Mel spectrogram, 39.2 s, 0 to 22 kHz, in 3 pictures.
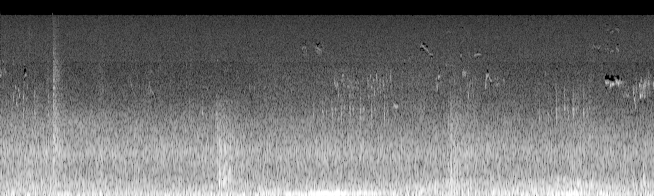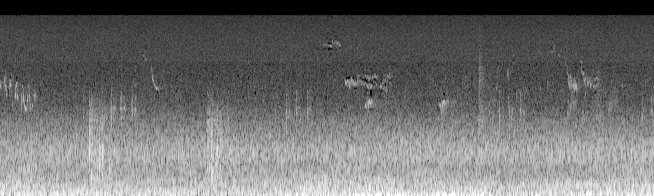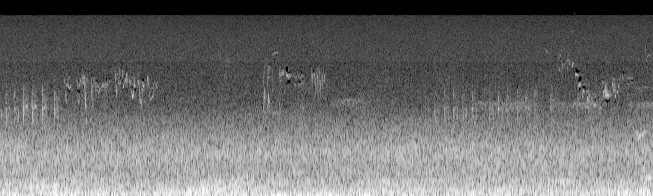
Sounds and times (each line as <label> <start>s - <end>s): bird sounds 0.0s - 1.3s
bird sounds 2.4s - 14.0s
bird sounds 14.8s - 16.4s
bird sounds 18.0s - 21.0s
bird sounds 21.8s - 29.4s
bird sounds 30.6s - 33.6s
bird sounds 34.6s - 39.2s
